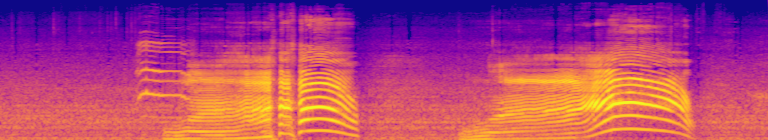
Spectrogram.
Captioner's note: meows angrily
